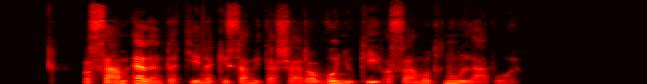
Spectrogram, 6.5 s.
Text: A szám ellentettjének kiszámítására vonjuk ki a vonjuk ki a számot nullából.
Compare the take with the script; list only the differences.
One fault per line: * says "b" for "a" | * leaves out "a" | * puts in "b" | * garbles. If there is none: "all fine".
* leaves out "vonjuk ki a"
